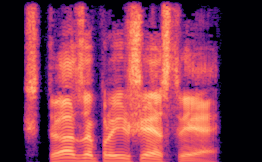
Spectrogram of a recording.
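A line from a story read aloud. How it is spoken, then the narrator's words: Irritated, displeased. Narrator (Russian): раздраженно, явно недовольный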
